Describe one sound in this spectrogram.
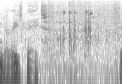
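Plastic bottles clatter against each other.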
